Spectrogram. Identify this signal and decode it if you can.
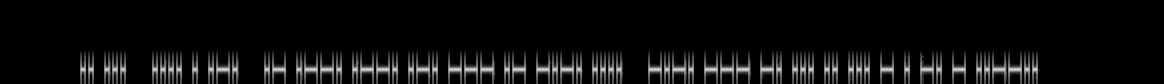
Morse code, heard as a keyed tone, about 30 wpm, 700 Hz. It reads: IS HER APPROACH CONSISTENT?
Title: Sentences from Top 1500 Words 30wpm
